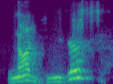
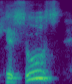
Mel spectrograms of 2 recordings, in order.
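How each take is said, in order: First: The name is said with an English pronunciation. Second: The name is said with a Spanish pronunciation. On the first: The speaker calls it wrong. "Many of Indian students, they call him Jesus" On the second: The speaker calls it right. "in Spain, Jesus sounds Jesus"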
